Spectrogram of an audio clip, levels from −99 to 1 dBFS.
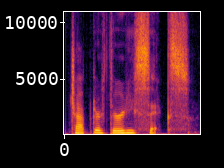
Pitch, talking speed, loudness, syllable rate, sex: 190 Hz, 130 wpm, -18 LUFS, 4.2 syllables/s, female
